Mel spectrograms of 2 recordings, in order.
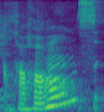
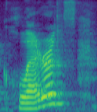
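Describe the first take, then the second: First: The name is said with French pronunciation. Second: The name is said with English pronunciation. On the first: "It's called in French" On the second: "in English I believe that you pronounce it like"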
